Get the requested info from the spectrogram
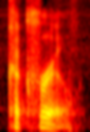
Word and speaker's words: CCRU: And at one point they say that it's pronounced Kakru.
